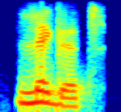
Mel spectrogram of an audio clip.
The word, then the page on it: legate: Indian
